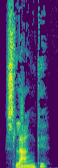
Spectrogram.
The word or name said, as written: SLANKER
